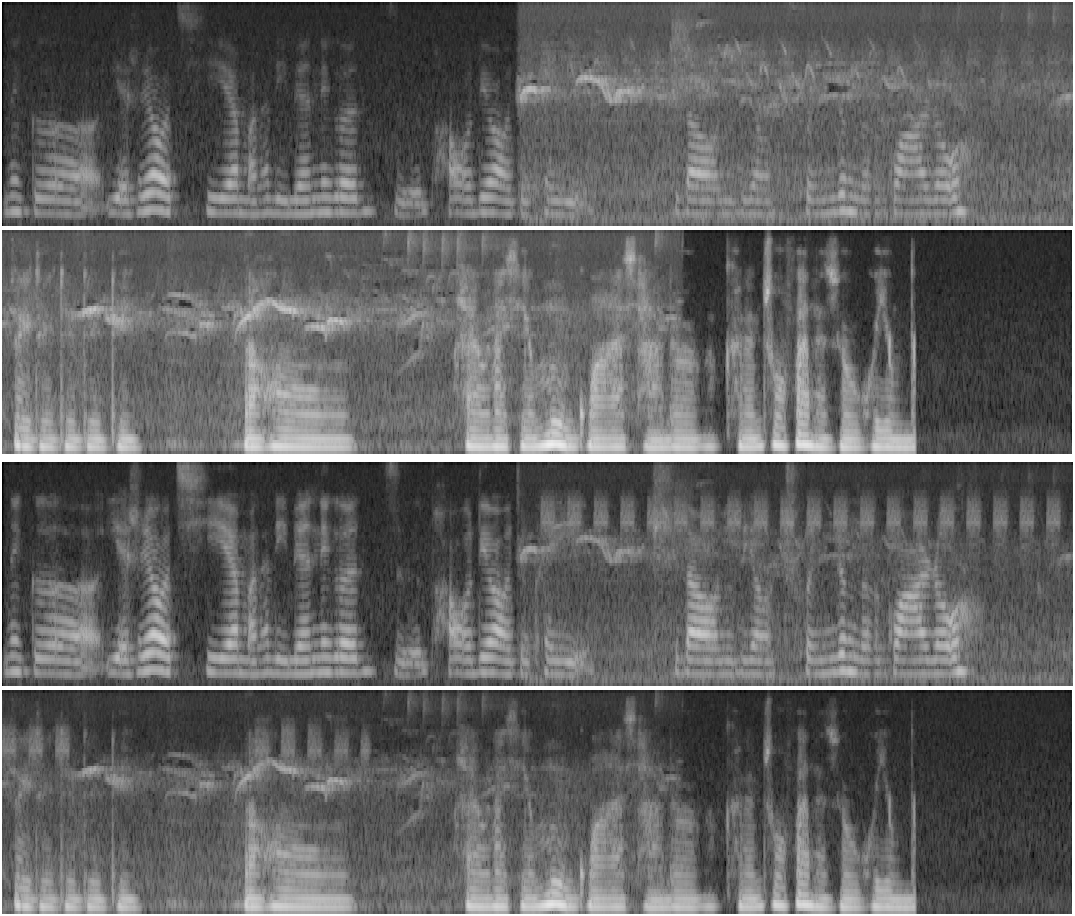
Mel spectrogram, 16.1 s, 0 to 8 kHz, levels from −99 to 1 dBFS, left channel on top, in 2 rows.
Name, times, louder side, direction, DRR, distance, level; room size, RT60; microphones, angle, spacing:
voice 1, 0.0-4.5 4.9-7.4, right 4 dB, 65° right, 0.8 m, -33 dB
sound 1, 3.9-13.1, left 9 dB, 70° left, 1.4 m, -36 dB
sound 2, 4.0-8.6 9.9-10.8, right 8 dB, 35° right, 1.8 m, -47 dB
voice 2, 8.1-9.1 9.8-10.7 11.4-14.9, left 4 dB, 50° left, 0.4 m, -20 dB
head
